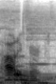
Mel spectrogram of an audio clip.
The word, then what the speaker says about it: Ottinger: This is Brian Ottinger.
